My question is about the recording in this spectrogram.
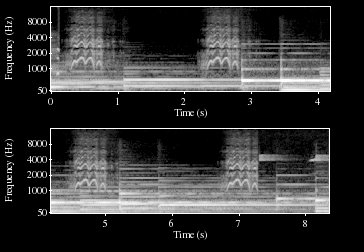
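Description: Background music of sustained chords, over which a short horse whinny repeats four times, evenly spaced about two seconds apart.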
